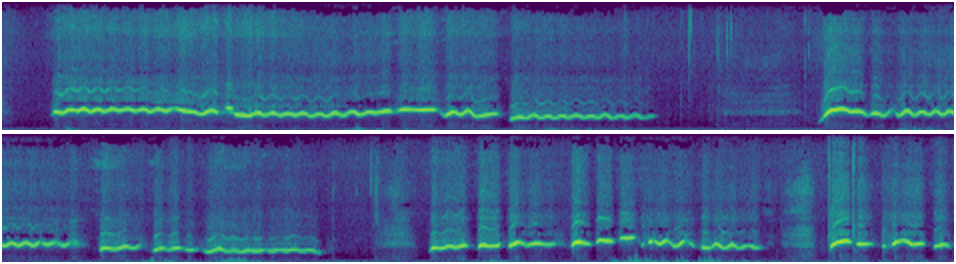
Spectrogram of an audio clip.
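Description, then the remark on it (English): A person whistles a slow, wavering song melody, with sustained pitched phrases broken by short pauses and a few soft breaths or taps underneath, no talking. “You know, when I'm down in the dumps, I feel like whistling. And sometimes I just whistle.”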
